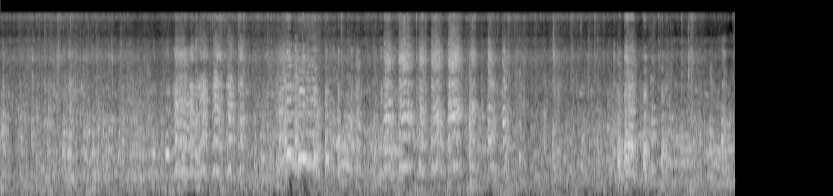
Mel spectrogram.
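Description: A large flock of Sonali chickens clucking and calling over one another in a busy poultry shed, cutting off suddenly about nine seconds in.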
